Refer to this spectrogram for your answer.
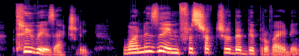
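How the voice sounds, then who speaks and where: A woman speaks with an Indian accent in a fairly high pitch. Her intonation is lively. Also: dry, close sound with no echo. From India, Mumbai. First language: Hindi. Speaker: education entrepreneur. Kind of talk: interview.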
